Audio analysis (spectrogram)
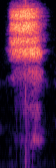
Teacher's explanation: The place of articulation, sh, is a palatal Why? It's a palatal because a sound made in the place between the top teeth and the higher part of our mouth.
